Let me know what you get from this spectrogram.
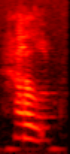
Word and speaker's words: Helle: Hella, Ella, Hella. – Hella Crafts. It's spelled like Helly, like H E L L E.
